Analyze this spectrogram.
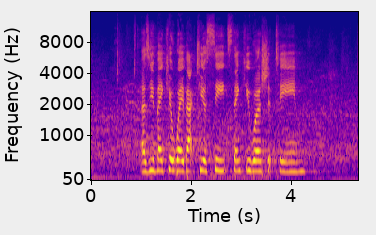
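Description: A woman sings loudly through a microphone in a large hall.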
